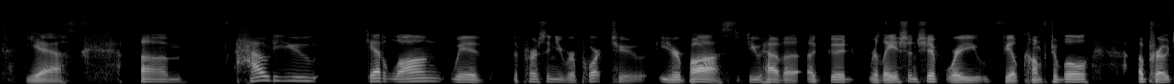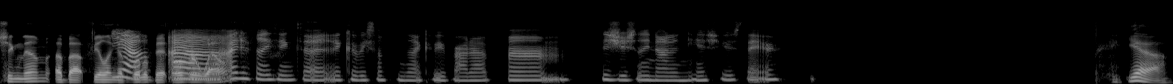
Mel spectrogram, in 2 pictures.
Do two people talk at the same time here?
Yes, from 12.8 s

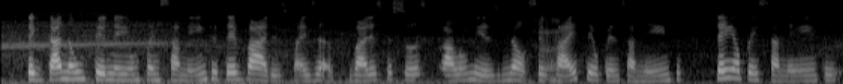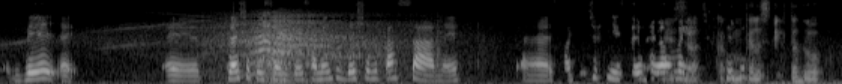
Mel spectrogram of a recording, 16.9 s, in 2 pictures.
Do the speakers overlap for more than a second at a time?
No

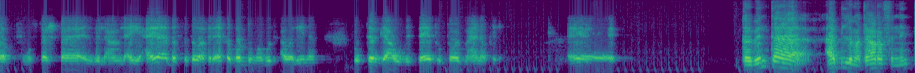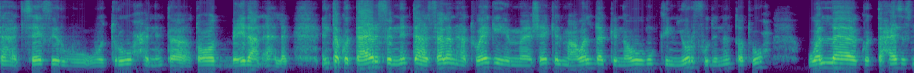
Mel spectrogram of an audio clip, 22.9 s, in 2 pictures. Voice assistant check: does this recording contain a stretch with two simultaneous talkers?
No

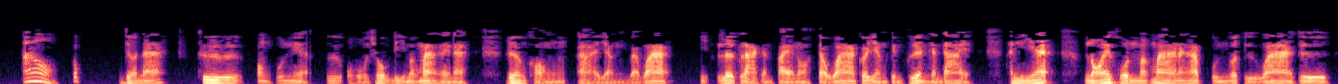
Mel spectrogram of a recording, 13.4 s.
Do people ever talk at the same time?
No

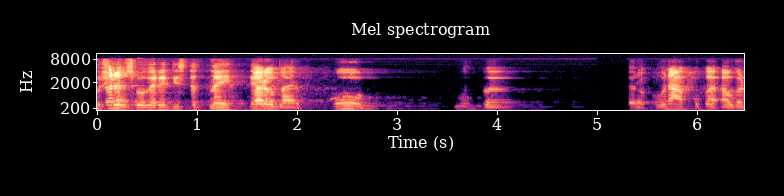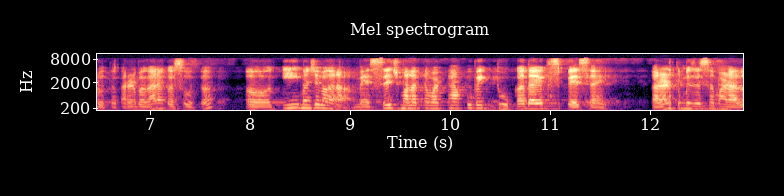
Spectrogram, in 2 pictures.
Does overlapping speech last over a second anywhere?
No

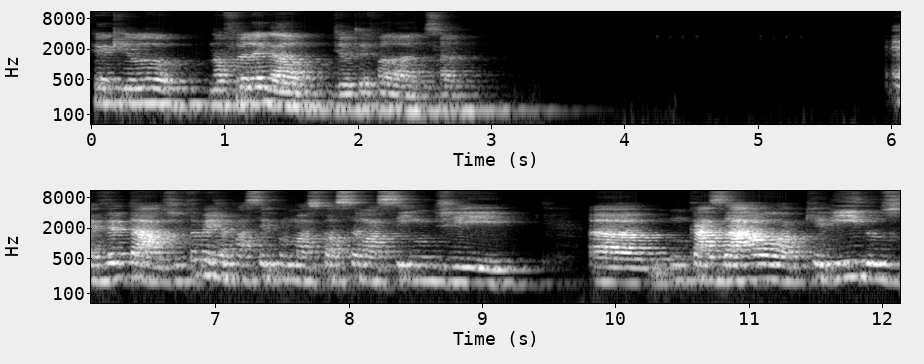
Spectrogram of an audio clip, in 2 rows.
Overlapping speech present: No

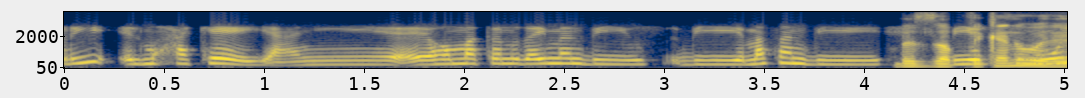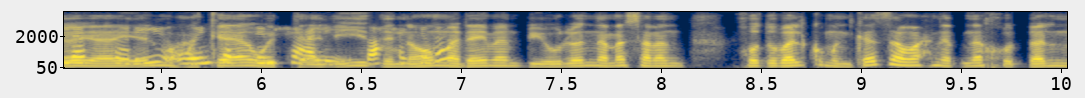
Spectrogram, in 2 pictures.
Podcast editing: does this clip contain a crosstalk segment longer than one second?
Yes, from 4.4 s

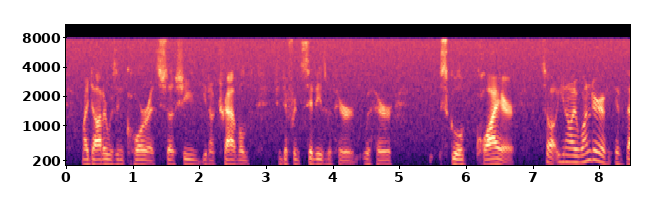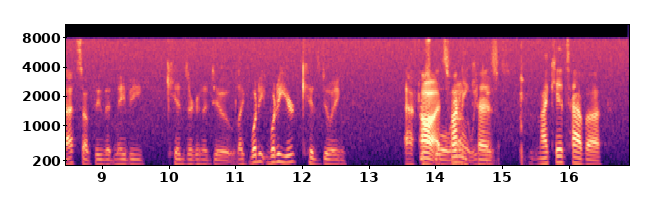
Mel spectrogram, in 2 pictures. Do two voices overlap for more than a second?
Yes, from 13.8 s

